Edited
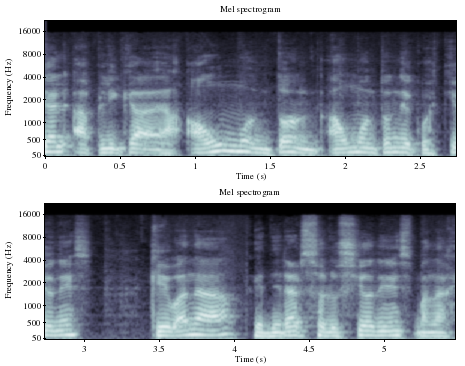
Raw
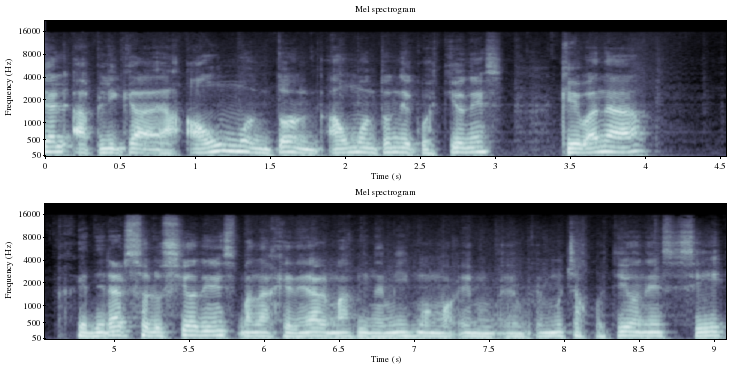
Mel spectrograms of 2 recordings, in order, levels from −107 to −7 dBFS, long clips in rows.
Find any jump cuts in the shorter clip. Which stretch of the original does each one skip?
0:04.1-0:04.7

